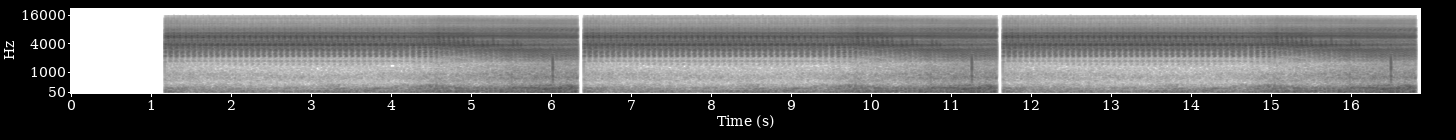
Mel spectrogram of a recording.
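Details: Close view of a cicada singing: a loud, continuous, high-pitched buzzing drone with a fine rapid pulse, steady throughout, broken only by two brief cuts.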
